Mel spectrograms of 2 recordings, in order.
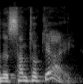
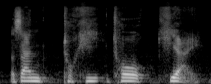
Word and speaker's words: Santokiai: And yeah, there's also going to be a lore video for the Santokiai. The Santokiai. That's how you say it.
